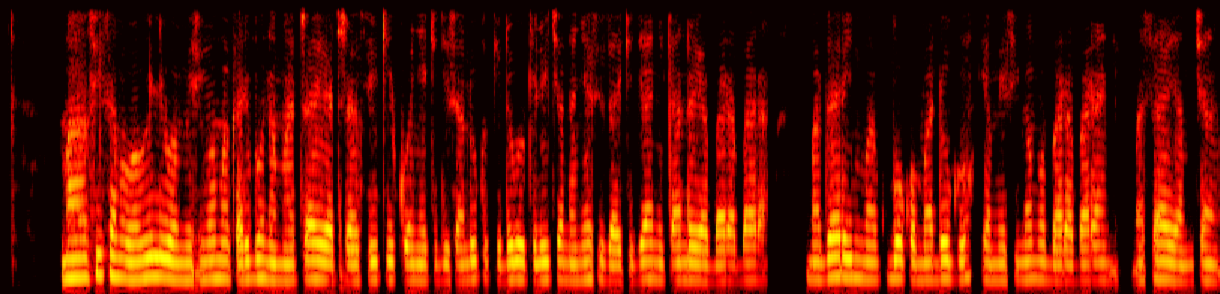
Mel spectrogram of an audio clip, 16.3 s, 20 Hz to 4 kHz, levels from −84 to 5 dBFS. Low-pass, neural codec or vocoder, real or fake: 3.6 kHz; codec, 44.1 kHz, 7.8 kbps, Pupu-Codec; fake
